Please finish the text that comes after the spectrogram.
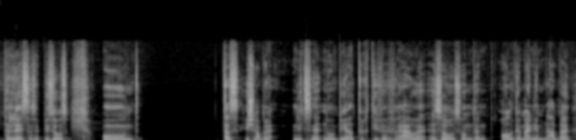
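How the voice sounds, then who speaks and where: Mellow Swiss German man, unhurried chat. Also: on the low side, no echo, studio quality. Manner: relaxed, thinks aloud with fillers. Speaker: podcast co-host. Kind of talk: casual chat.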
